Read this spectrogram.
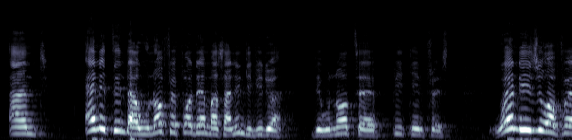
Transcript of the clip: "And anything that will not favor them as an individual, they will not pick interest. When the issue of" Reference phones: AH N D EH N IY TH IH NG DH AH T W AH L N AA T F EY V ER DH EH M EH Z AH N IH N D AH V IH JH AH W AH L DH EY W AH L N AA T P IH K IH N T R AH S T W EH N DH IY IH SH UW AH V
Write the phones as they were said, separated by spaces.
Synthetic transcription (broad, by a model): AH N D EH N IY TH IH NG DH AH T W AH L N AA T F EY F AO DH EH M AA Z AH N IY N D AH V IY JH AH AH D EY W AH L N AA T P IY K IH N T R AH S T W EH N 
